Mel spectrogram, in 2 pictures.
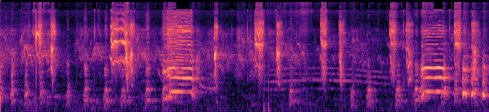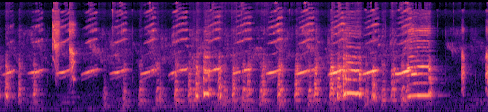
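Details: Pet ringneck parrot chattering busily: dense clicks and short squawks, a few drawn-out harmonic notes and quick rising whistles running together throughout.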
